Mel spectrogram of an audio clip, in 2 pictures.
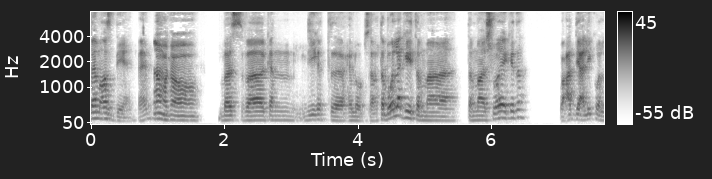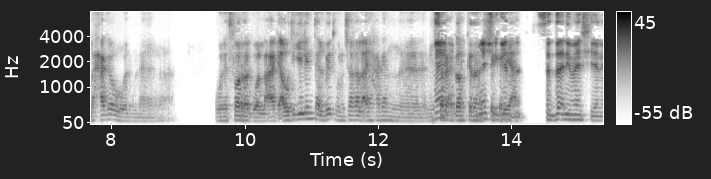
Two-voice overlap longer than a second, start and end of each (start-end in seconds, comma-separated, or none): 12.8-14.2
